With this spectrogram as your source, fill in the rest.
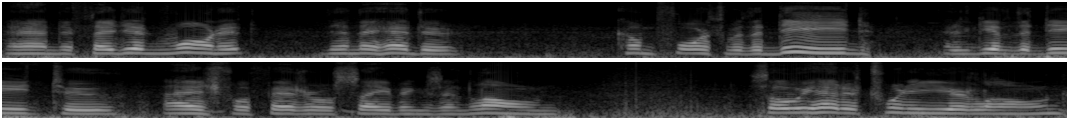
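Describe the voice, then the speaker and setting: A man in a Southern Appalachian accent, high-pitched and fairly even in intonation, at a moderate pace broken by long, frequent pauses. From western North Carolina, Cherokee area. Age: 80s+. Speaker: business owner. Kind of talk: interview.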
